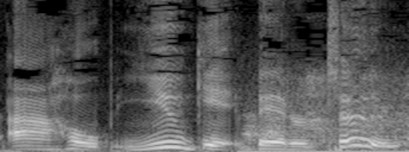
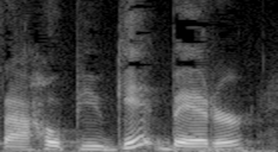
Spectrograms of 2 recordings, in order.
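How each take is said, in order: First: YOU leaned on to turn the wish back; emphatic you, with too pitched up; stress on YOU. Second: Said in the usual way. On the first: Retold or imitated. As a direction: hit the word you, then lift on too. Lady turns the wish back.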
